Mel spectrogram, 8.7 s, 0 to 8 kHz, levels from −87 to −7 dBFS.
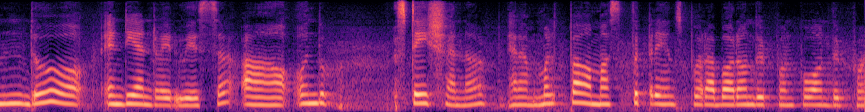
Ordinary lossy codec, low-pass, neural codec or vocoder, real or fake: none; none; codec, 16 kHz, 0.5 kbps, X-Codec, WavLM features, trained on Multilingual LibriSpeech; fake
